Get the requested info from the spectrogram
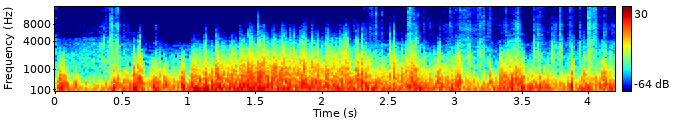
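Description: Wind buffeting the microphone outdoors, swelling into a stronger gust about a second in and easing near the end, with short knocks scattered through it.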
